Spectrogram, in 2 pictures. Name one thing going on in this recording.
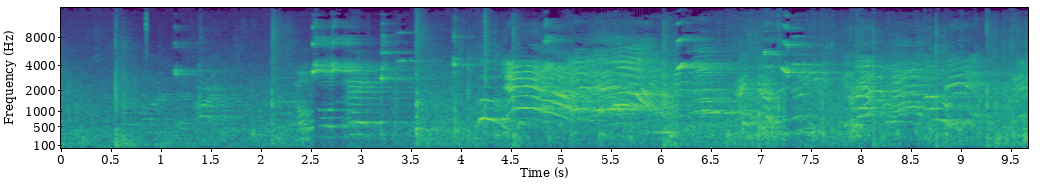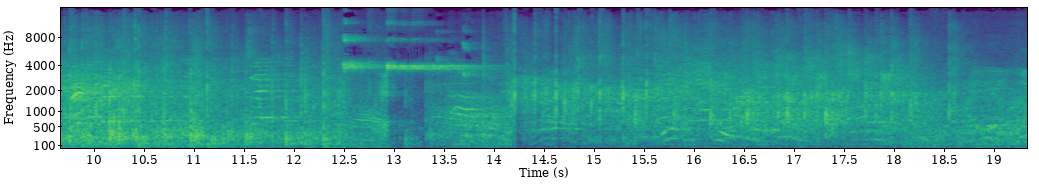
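A crowd in the stands cheers and shouts in a large echoing gym.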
